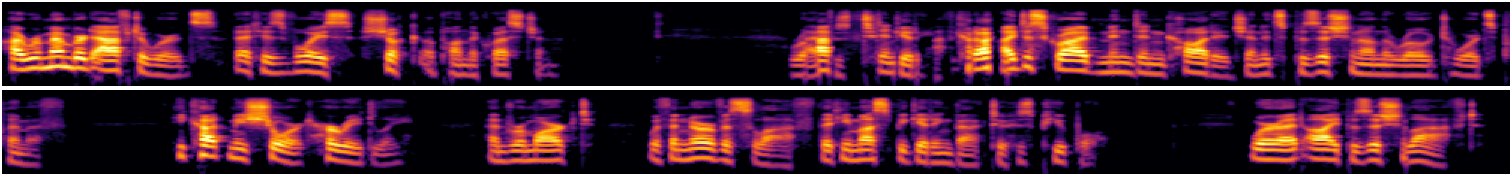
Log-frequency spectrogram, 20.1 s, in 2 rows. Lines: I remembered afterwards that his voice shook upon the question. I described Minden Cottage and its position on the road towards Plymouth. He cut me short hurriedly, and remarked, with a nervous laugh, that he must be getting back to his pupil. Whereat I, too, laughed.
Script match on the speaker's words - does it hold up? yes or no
no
